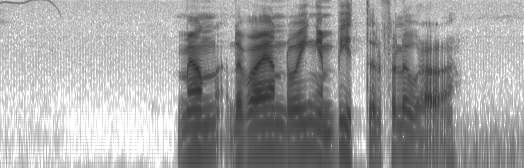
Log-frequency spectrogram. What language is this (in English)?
Swedish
